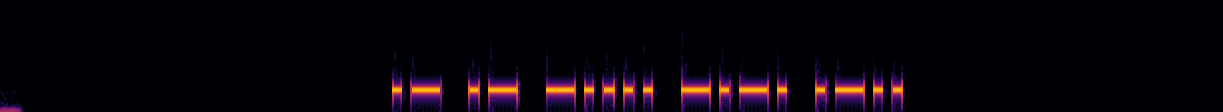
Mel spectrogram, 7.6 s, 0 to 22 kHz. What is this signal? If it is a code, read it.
Morse code, heard as a keyed tone, about 20 wpm, 700 Hz. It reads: AA6CL
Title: USA Call Signs - 5 Characters - Repeated 2x - 20wpm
